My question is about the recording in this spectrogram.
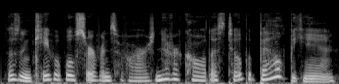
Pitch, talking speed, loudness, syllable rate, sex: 195 Hz, 210 wpm, -20 LUFS, 6.0 syllables/s, female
